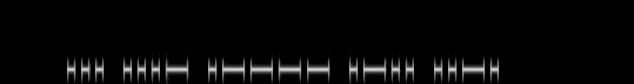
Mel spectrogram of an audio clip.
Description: Morse code, heard as a keyed tone, about 17 wpm, 700 Hz. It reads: SV1LF
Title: DXCC-100 Call Signs - 5 Characters - Repeated 3x - 17wpm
